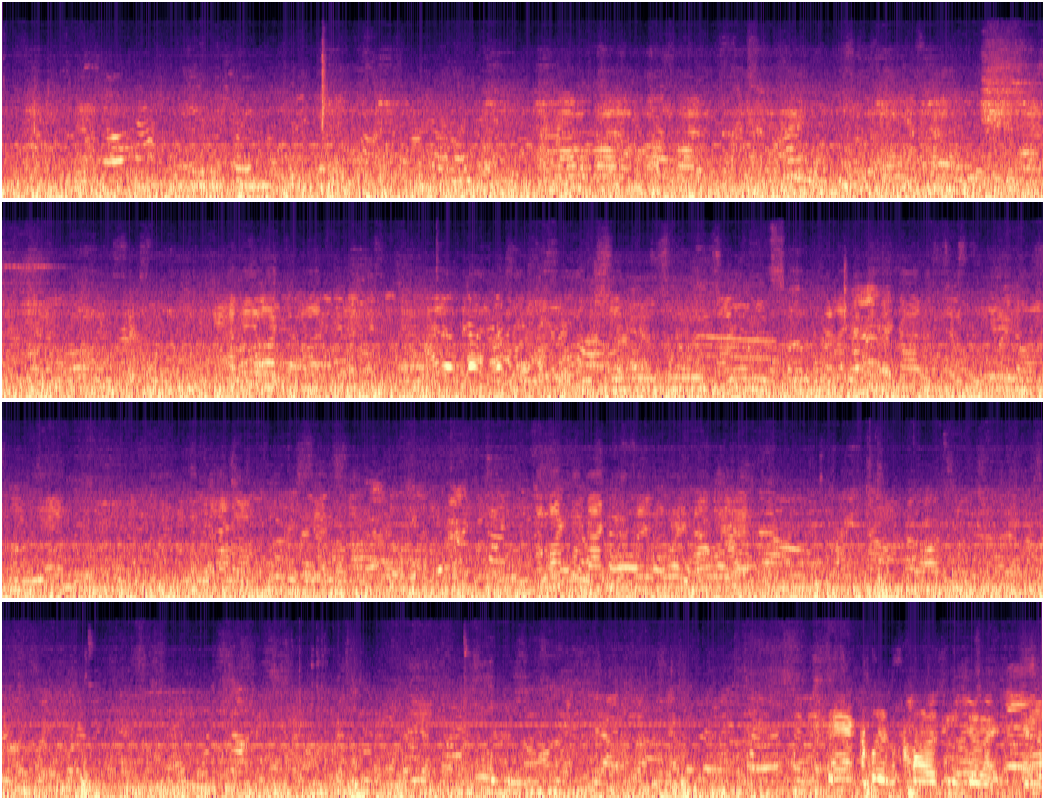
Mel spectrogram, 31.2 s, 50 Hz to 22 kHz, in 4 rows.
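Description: Inside a stationary R32 subway car: indistinct passenger chatter over a steady low hum from the train, with the hum dropping away about 25 seconds in.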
